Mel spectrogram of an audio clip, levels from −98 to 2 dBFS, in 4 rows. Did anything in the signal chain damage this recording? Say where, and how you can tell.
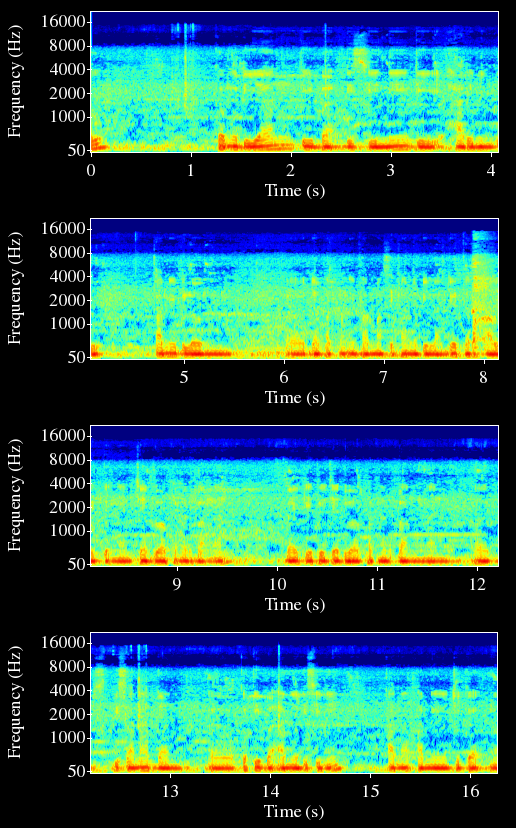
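Yes. From 1.61 to 8.63 s, crude rate conversion at the sample-format stage leaves a faint gritty fizz riding on louder, brighter sound. A 32 kHz to 48 kHz linear-interpolation upsample left unfiltered images about 40 dB down. On a spectrogram these appear as inharmonic mirror traces above 16 kHz.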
